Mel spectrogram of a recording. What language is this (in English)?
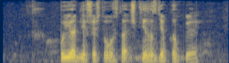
Uyghur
